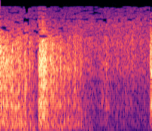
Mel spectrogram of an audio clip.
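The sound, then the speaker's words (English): Heavy gunfire from a warship's guns: two loud booming blasts, one early and one near the end, over a steady rumbling noise. “Those are the guns of the indefatigable.”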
